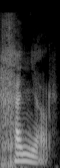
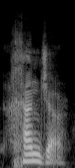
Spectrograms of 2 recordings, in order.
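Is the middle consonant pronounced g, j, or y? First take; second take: y; j. First: The middle consonant sounds like y. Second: The middle consonant sounds like j. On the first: This is the eastern Arabian dialect form. "they'll say khanyar" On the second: This is the standard form. "like the khanjar will be khanyar"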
